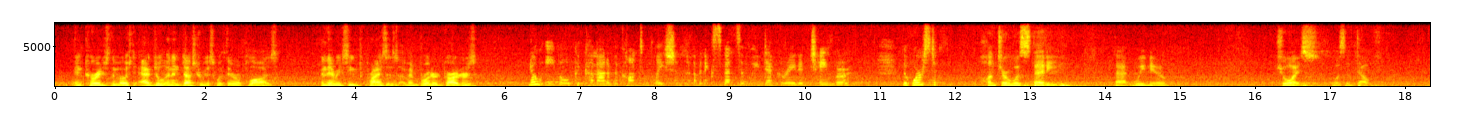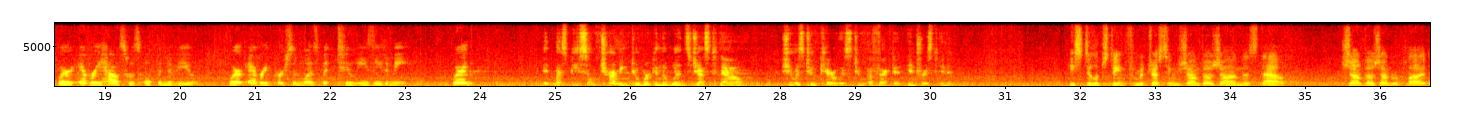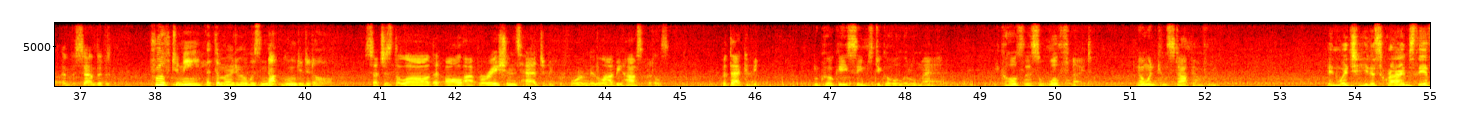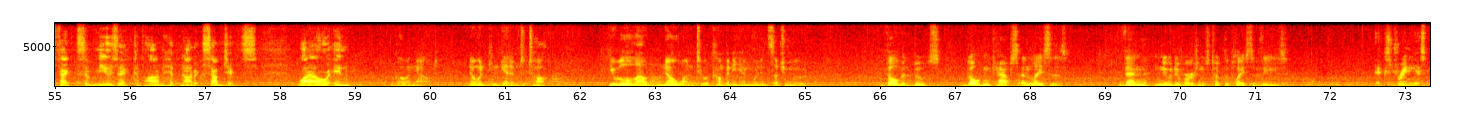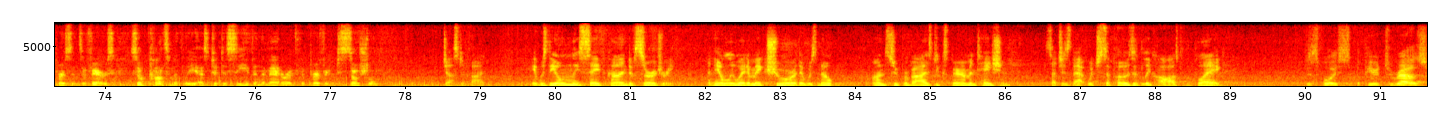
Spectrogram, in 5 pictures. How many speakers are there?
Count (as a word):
ten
